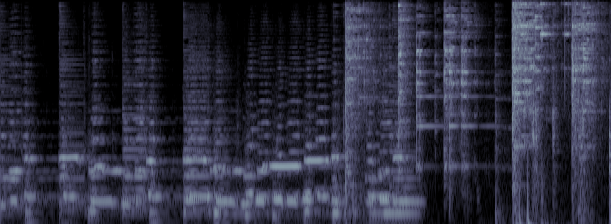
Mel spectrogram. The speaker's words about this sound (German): Au weh, das schöne Geschirr. Aber Scherben bringen Glück, denn was hier zu Bruch geht, bietet die Chance auf einen Neuanfang.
